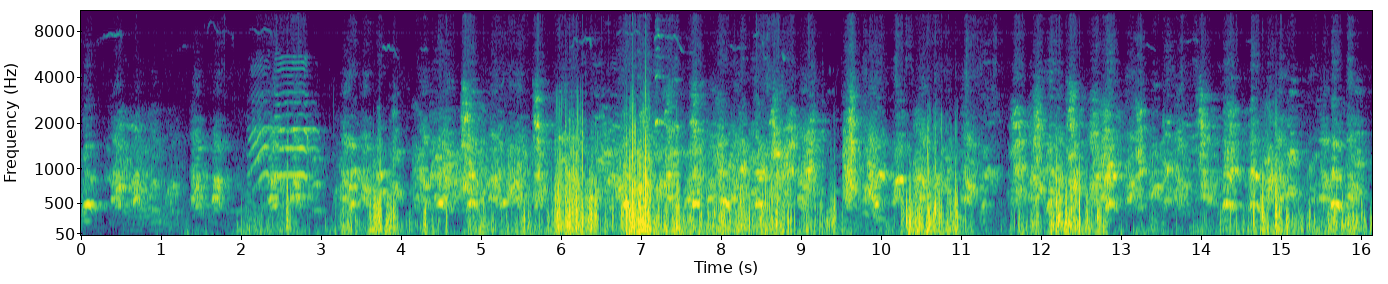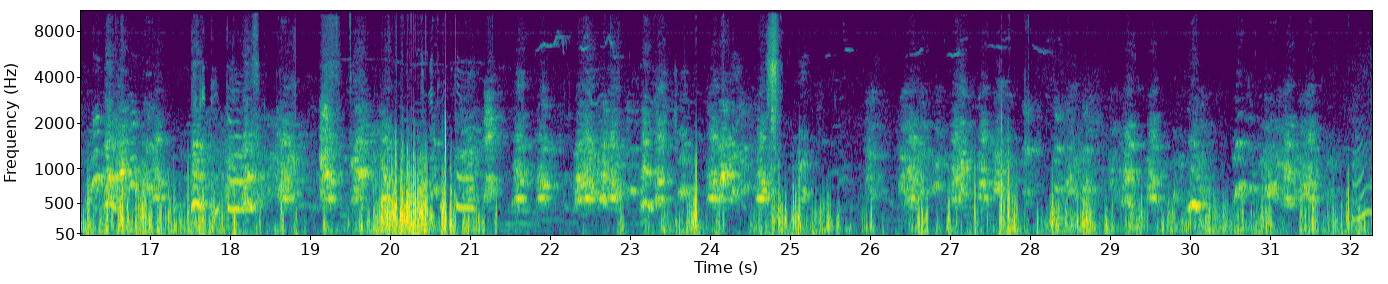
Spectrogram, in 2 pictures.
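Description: Dogs barking on and off, with people talking indistinctly.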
